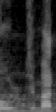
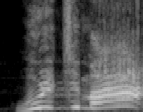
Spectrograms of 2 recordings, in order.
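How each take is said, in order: First: It is said gently and soothingly. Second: It is said with a raised, sharp voice. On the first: The parent is trying to calm the child. "울지마 울지마 달래요" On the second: The parent has lost patience with the child. "톤이 올라가"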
